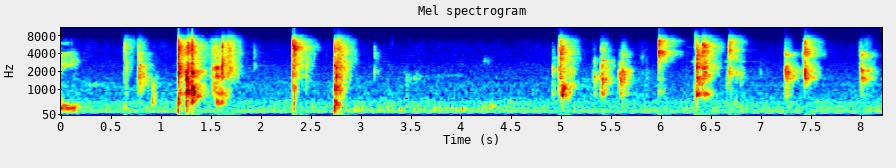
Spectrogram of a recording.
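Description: A small object taps and clicks in a man's hands.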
